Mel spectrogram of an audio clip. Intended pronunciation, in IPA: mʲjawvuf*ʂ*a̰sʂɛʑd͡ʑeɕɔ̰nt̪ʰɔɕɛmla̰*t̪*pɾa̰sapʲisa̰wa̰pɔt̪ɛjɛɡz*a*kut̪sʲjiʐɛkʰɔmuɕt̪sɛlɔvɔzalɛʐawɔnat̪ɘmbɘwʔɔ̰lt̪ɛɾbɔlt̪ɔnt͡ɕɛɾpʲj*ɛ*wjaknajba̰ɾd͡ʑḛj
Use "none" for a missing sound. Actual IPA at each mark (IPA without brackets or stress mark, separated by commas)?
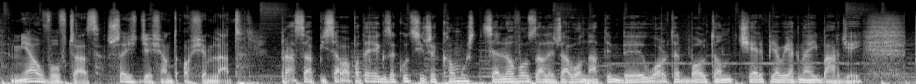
t͡ʂ, t̪, ɛ, a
